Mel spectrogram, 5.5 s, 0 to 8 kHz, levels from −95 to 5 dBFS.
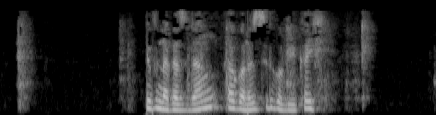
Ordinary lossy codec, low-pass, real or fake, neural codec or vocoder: MP3, 24 kbps; 7.2 kHz; real; none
